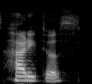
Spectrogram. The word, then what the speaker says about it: Jarritos: Jarritos. – Jarritos.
